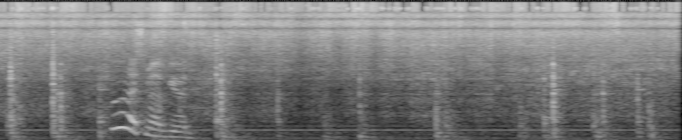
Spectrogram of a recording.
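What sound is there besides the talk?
stirring provolone into sizzling cheesesteak meat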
